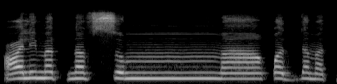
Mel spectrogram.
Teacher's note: نفسم میں جو ہے ناک میں آواز ہماری روکنا ہے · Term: غنہ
